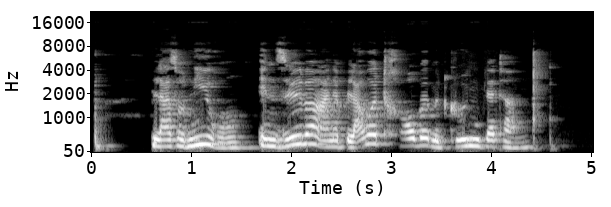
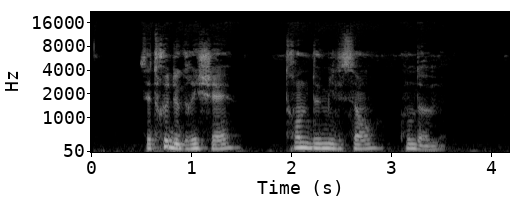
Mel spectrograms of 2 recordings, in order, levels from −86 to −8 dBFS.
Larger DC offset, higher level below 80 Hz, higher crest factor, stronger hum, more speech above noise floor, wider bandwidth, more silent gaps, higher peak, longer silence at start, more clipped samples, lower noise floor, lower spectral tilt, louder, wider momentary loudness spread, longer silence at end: neither; first, -56 dBFS vs -68 dBFS; second, 12 dB vs 18 dB; neither; about the same, 34 dB vs 35 dB; second, 9.2 kHz vs 16.5 kHz; neither; first, -2 dBFS vs -20 dBFS; second, 0.05 s vs 0.5 s; neither; second, -47 dBFS vs -71 dBFS; first, -6 dB/octave vs -4 dB/octave; first, -13 LUFS vs -37 LUFS; second, 11 LU vs 14 LU; about the same, 0.55 s vs 0.65 s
